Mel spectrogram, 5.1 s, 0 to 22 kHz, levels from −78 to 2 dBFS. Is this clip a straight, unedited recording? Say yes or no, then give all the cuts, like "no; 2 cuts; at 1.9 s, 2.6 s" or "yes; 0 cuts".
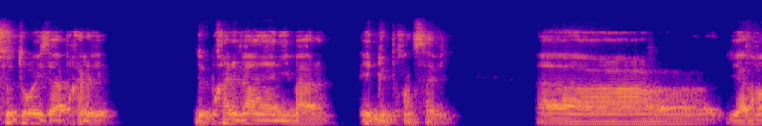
no; 2 cuts; at 1.2 s, 3.4 s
